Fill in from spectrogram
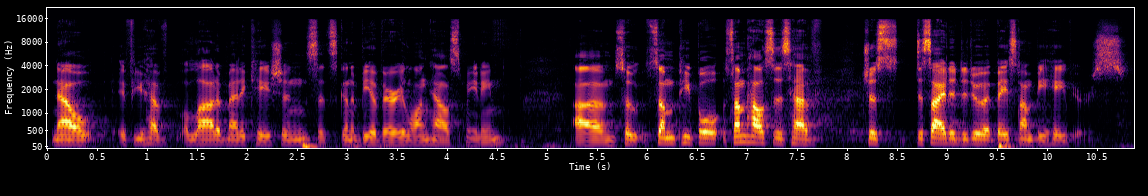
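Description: A man's voice: mid-range voice, fairly even intonation, unhurried, fairly bright tone. A man in his thirties talks from a podium in a big conference hall, his voice sitting in an ordinary middle register. He speaks earnestly and conversationally to the room, doubling back on words as he finds his way through a sentence. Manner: earnest, conversational, repeats words and restarts often. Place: large conference hall stage. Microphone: podium microphone.

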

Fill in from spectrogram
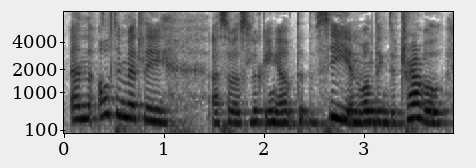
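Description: A middle-aged keynote speaker from Norway talks fast at a dinner, her voice on the high side with a darkish tone. Her talk is reflective and story-based, and she lifts her voice when quoting what she once said.

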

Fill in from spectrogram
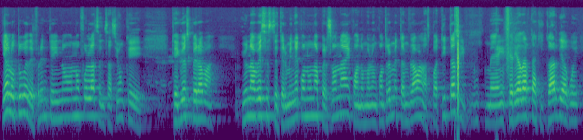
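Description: A woman's voice: mid-range voice, moderate pace, mellow. A middle-aged woman with a Mexico City accent shares her personal recovery testimony at an AA group. She speaks bluntly in crude street slang and swears constantly as she talks to the room. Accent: Mexico City Spanish. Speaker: AA member giving testimony.

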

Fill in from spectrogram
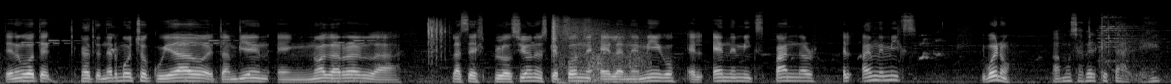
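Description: A tipsy man with a slightly high voice and moderate pace hosts a gaming video, giving casual commentary. He rambles, repeats himself and makes crude jokes.

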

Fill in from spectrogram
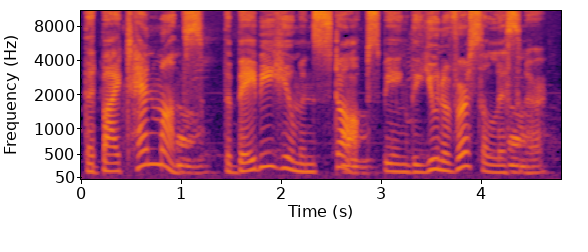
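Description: A woman reading scripted documentary narration in a measured, explanatory way. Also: low voice, sing-song.

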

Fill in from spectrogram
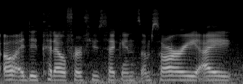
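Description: A woman's voice: medium pitch, monotone, fast talker, a little hiss or hum. A young woman from the East Coast of the United States with an American accent, chatting and giggling casually with her viewers during a game livestream. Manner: chatty and giggly, many fillers. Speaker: streamer. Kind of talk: casual livestream chat while gaming.

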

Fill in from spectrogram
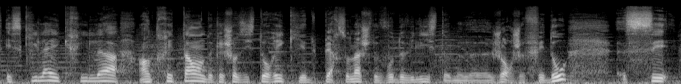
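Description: Guy in his 40s chatting about his work, keen and emphatic, mid voice, faint music behind. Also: mid-range voice. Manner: enthusiastic, emphatic. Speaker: theatre company artistic director. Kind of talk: interview talk. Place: seated in an empty theatre auditorium.

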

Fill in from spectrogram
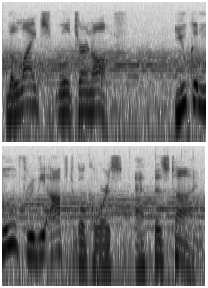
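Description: An actor playing an upbeat, official announcer giving video game instructions in a formal, showy presenter style. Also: male voice, mid-range voice, animated, unhurried, close to an everyday voice, rough recording. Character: upbeat official male test-course announcer. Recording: prominent game music underneath.

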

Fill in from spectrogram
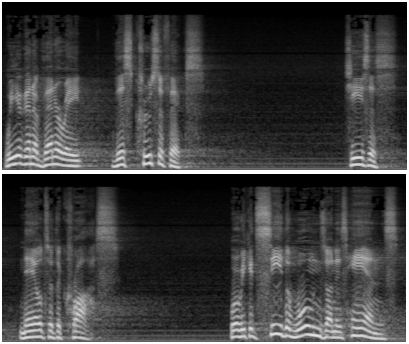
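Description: An older priest preaches a sermon very slowly and solemnly, with long pauses and repetition, his words echoing through a large church. His voice runs high, animated, and slightly mellow. A pulpit mic and a distant camera capture the long reverb.

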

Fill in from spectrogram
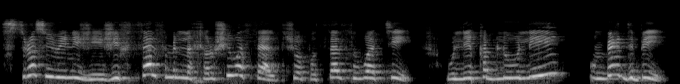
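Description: Algerian woman teaching, high dull-sounding voice. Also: animated, darkish tone. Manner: explains patiently, repeats words slowly and clearly. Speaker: English teacher. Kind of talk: exam revision lesson. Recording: dull lo-fi recording.

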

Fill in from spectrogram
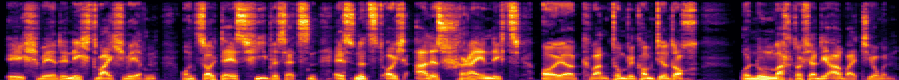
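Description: A man's voice: fairly low pitch, expressive, unhurried, breathy edge, dry recording, clean studio sound, voice pushed up, full character voice. A bellowing stocky janitor, as a man puts him on. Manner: shouting, barking orders.

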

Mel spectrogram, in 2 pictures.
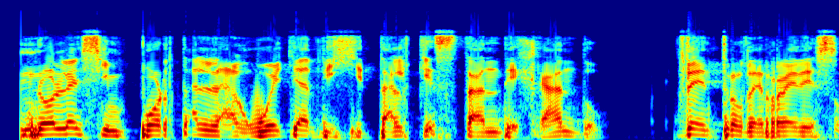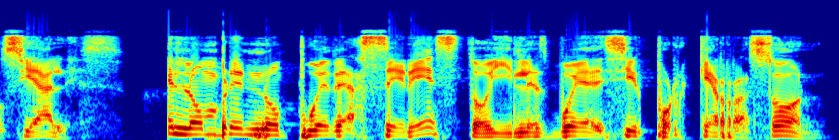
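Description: A man's voice: medium pitch, pushed and bright, no room sound. A man hosting a commentary channel, lecturing his viewers in an assertive way.

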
